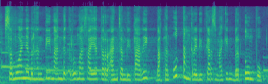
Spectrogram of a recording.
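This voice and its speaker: Woman pastor, high voice, emotional testimony sermon, hall reverb with faint music behind. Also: fairly even intonation, moderate pace. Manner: emotional testimony with audience banter.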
